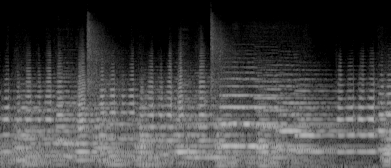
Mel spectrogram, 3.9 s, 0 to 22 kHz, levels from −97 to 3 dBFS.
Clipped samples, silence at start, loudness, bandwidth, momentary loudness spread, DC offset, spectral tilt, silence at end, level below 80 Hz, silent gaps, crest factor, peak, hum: under 0.1%; 0 s; -31 LUFS; 14 kHz; 5 LU; under 0.1%; -6 dB/octave; 0 s; -52 dBFS; none; 16 dB; -16 dBFS; none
